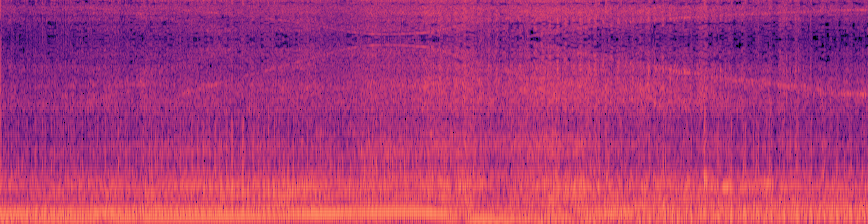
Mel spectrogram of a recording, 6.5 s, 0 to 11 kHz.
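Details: Turbo LQ4 V8-swapped Ford Ranger, no-start traced not to the MAP sensor but to a DTC code that had been disabled, now fixed: deep V8 rumble rising and falling evenly with throttle as the truck pulls away, no misfire or stumble.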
